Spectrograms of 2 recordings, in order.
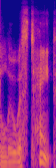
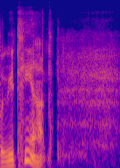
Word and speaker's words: Luis Tiant: And he said it 4 more times as Lewis Taint, which confirmed that he has never, ever heard of Luis Tiant.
